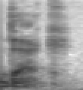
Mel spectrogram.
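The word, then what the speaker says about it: deque: So deck is short for doubleended Q. And as you're hearing me pronounce it, it's normally pronounced deck.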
